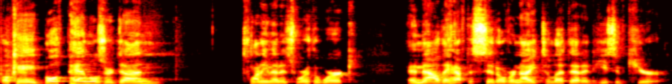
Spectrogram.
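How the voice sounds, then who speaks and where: A man's voice: a little high, normal speed. Plain-spoken middle-aged man explaining a DIY job. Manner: folksy, plain-spoken instructions. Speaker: DIY vlogger. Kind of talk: casual how-to narration. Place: open garage, then outdoors on a roof.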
